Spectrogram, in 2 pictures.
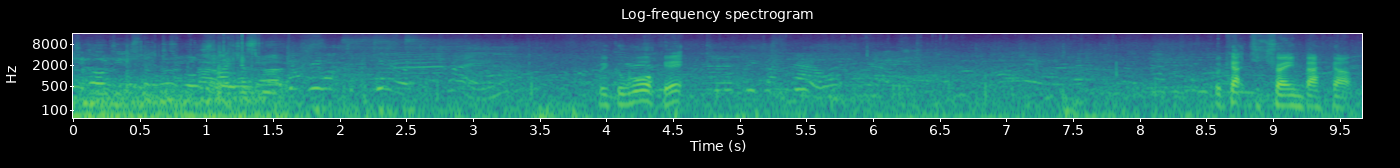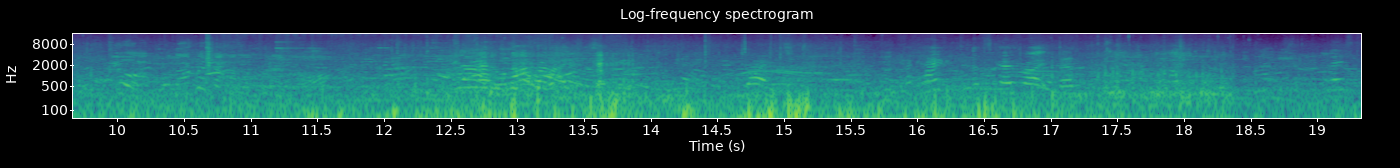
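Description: A crowd of people chatter in the background outdoors.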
